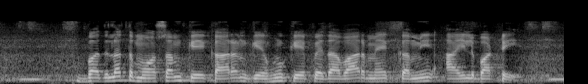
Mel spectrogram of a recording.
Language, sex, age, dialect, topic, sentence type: Bhojpuri, male, 25-30, Northern, agriculture, statement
